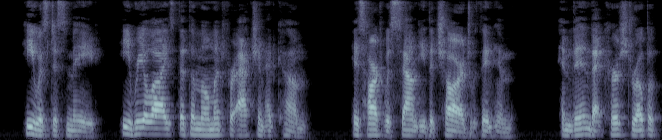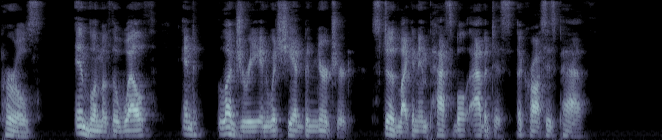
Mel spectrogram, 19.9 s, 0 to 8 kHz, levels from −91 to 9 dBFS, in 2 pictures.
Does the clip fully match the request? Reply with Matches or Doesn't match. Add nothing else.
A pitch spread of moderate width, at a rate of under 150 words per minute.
Matches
